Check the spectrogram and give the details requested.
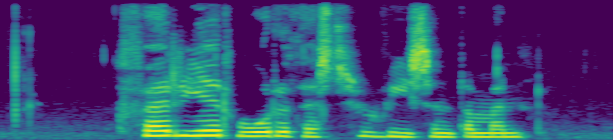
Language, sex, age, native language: Icelandic, female, 18-19, Icelandic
